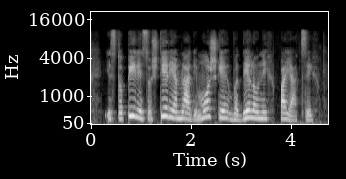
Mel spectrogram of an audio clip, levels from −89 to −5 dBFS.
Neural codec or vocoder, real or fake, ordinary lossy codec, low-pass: codec, 24 kHz, 3.1 kbps, DualCodec; fake; AAC, 32 kbps; 10.8 kHz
